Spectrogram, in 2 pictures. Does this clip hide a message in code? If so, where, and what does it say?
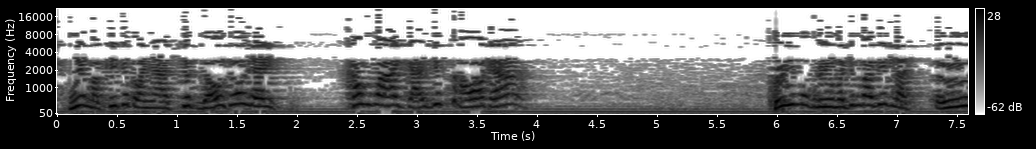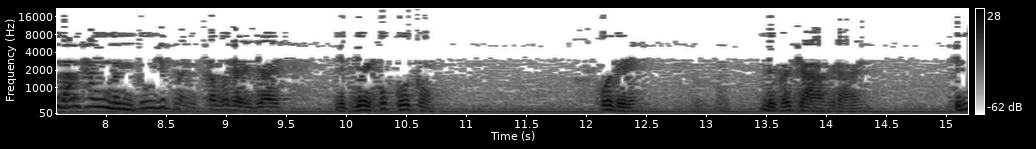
No.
